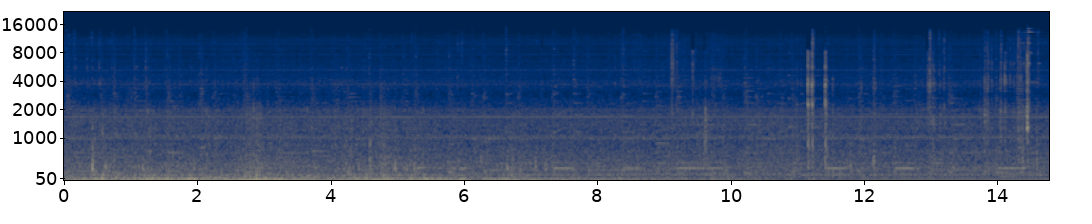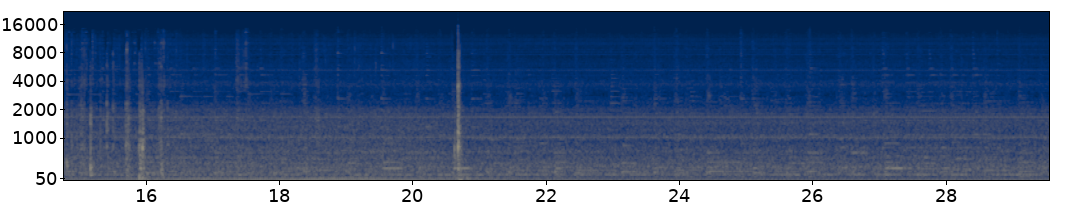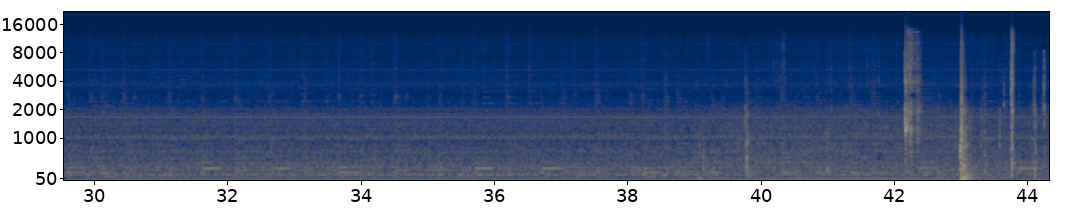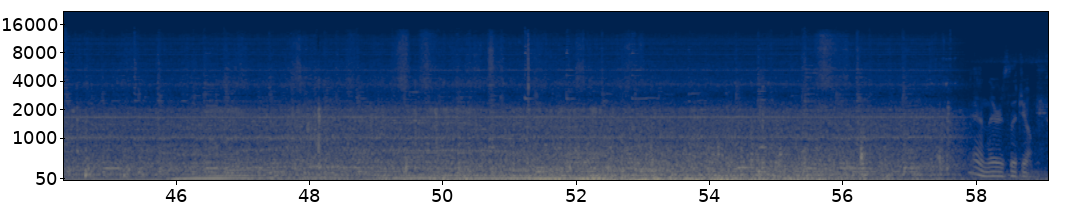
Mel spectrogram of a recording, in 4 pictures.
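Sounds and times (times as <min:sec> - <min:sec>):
car engine idling: 0:00.0 - 0:58.9.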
